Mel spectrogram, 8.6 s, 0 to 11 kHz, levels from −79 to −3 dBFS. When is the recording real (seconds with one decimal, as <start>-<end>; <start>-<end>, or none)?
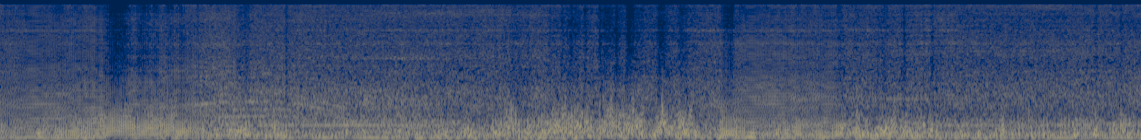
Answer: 1.5-5.4; 6.3-8.6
